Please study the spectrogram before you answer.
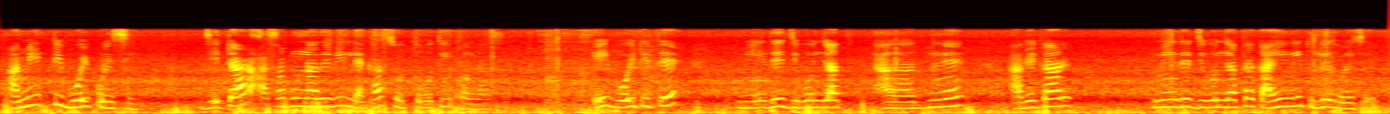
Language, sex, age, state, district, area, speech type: Bengali, female, 30-45, West Bengal, Birbhum, urban, spontaneous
